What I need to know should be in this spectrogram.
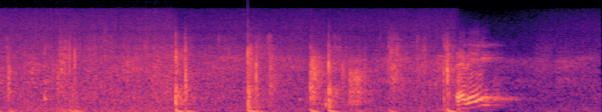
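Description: A man speaks in a raised voice.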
